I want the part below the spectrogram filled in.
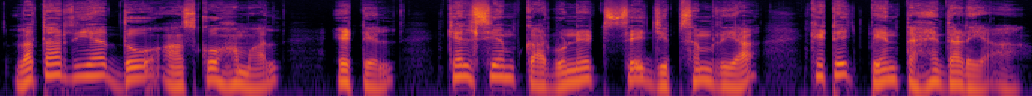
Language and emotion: Santali, neutral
